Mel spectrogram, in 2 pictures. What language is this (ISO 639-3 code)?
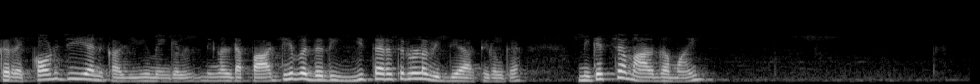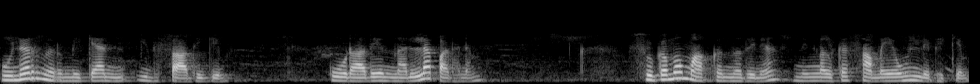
mal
